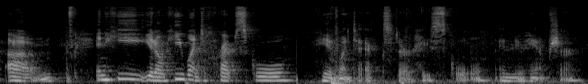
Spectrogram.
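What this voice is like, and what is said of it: Maine accent. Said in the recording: “I'm from Maine, obviously, you can tell by my accent.”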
